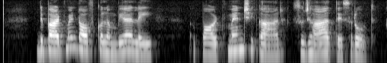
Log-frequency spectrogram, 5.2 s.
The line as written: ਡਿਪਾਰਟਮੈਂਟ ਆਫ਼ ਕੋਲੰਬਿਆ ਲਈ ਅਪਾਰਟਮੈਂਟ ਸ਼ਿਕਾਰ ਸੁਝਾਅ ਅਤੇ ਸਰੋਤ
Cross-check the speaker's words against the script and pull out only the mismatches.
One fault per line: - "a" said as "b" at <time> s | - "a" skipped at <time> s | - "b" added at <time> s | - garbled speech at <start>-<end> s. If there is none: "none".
none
